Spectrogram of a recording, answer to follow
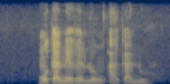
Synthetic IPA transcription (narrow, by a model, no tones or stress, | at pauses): mʊkʼanɛɣɛloŋ̩akʼanʊ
